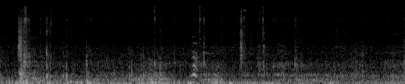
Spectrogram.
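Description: Quad roller skate wheels rolling over rough tarmac, a steady low rumble broken by a few sharp clacks.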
